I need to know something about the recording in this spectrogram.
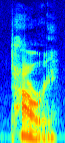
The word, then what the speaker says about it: Tauri: This repo that's maintained by the Rust team has made changelog news in the past, but Daniel Thompson of Tauri, yes, that's how you pronounce it, Tauri, recommended it on the changelog, so we linked it up again.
